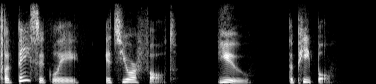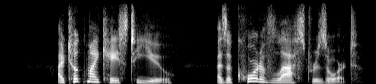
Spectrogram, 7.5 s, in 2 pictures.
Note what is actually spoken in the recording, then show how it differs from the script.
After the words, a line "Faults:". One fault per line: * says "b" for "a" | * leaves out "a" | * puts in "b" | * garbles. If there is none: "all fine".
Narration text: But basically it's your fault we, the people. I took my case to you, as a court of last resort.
But basically it's your fault you, the people. I took my case to you, as a court of last resort.
Faults:
* says "you" for "we"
